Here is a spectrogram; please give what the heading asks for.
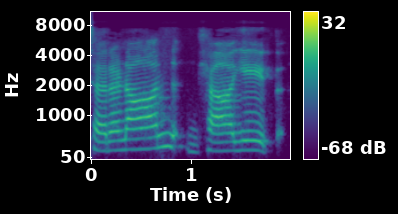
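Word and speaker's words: चरणं ध्यायेत्: So it is pronounced as Ratna Ghatastha Rakta Charanan Dhyayet Paramambikam. So I will be pronouncing this as Ratna Ghatastha Rakta Charanan Dhyayet. So Nakara is heard there instead of the Anuswara.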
